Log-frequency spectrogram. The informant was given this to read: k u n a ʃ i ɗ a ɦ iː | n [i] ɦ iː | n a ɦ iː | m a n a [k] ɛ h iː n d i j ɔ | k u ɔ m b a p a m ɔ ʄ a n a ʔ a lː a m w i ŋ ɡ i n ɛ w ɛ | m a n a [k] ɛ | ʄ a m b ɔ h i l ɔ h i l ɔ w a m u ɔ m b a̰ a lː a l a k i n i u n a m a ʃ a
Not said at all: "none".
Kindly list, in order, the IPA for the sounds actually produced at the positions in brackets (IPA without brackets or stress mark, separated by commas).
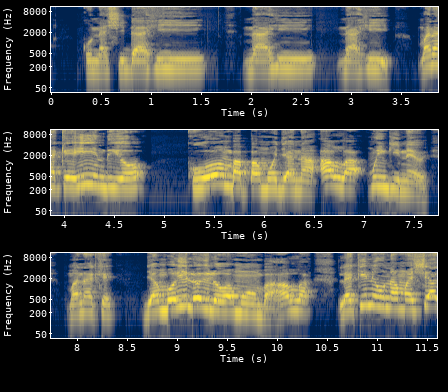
a, k, k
